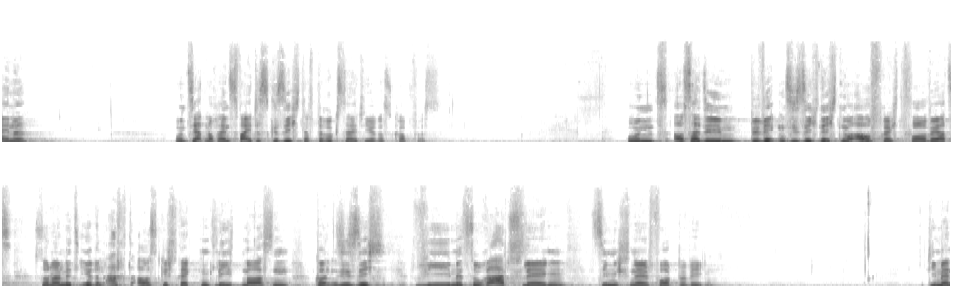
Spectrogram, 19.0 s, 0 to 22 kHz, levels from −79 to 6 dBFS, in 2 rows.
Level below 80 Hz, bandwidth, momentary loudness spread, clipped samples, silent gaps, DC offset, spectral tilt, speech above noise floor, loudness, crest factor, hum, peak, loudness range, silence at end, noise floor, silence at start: -72 dBFS; 16 kHz; 12 LU; under 0.1%; none; under 0.1%; -5 dB/octave; 40 dB; -29 LUFS; 20 dB; none; -10 dBFS; 9 LU; 0 s; -68 dBFS; 0 s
